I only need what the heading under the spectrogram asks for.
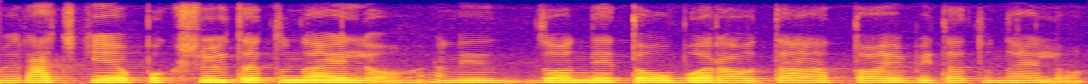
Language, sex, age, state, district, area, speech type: Goan Konkani, female, 45-60, Goa, Ponda, rural, spontaneous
